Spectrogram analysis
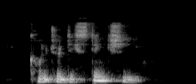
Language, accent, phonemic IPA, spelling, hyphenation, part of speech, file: English, Southern England, /ˌkɒntɹədɪˈstɪŋkʃn̩/, contradistinction, con‧tra‧dis‧tinc‧tion, noun, LL-Q1860 (eng)-contradistinction.wav
- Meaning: 1. Distinction by contrast; the provision of one example against which another example may be defined 2. The quality of being contradistinctive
